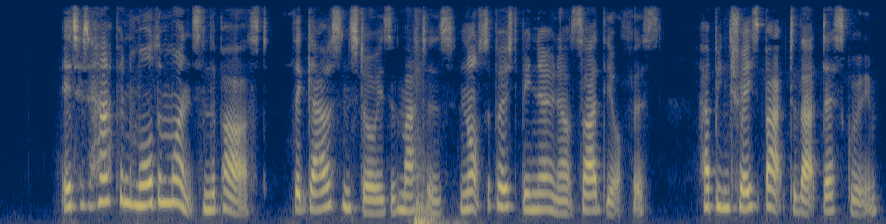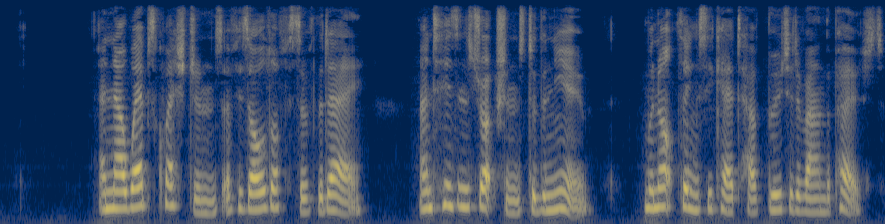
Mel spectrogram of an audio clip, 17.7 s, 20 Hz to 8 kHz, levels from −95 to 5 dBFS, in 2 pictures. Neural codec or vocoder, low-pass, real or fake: none; 7.2 kHz; real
